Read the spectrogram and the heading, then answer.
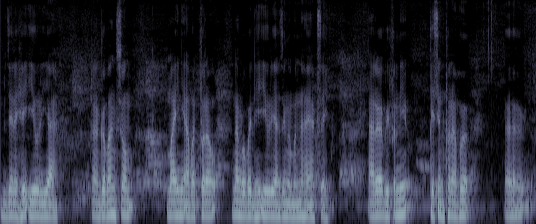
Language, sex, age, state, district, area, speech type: Bodo, male, 45-60, Assam, Udalguri, urban, spontaneous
